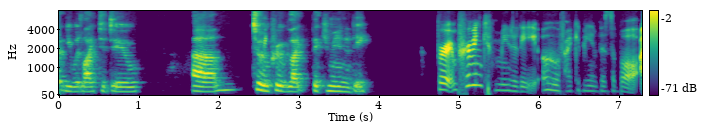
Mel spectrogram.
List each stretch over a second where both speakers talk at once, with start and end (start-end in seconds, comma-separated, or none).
none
